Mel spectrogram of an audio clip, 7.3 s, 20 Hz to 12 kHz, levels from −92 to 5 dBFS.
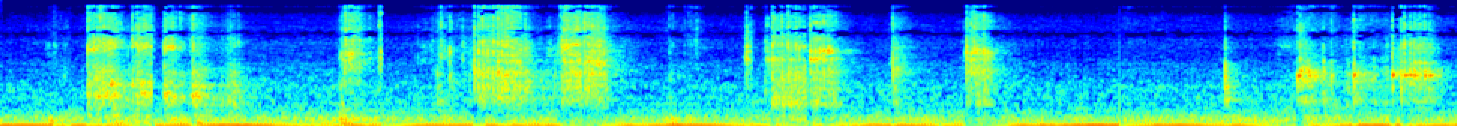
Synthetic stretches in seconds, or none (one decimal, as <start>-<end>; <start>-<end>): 1.1-1.7; 4.1-4.7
